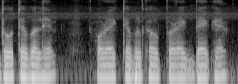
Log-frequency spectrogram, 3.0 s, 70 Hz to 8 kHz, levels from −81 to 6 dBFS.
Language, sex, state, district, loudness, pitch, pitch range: Hindi, male, Arunachal Pradesh, Papum Pare, -17 LUFS, 105 Hz, 105-110 Hz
